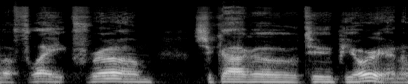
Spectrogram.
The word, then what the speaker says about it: Peoria: I think you seem to take a syllable out of it when you say it. Yeah, I think I did. I got mush mouth with it. I think it's Peoria. Peoria.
